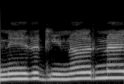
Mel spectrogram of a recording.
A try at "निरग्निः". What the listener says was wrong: निर्गिन नहीं है। ये जो छोटी की मात्रा है ये नी पर जाती है, नी पर। निराग्नि।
